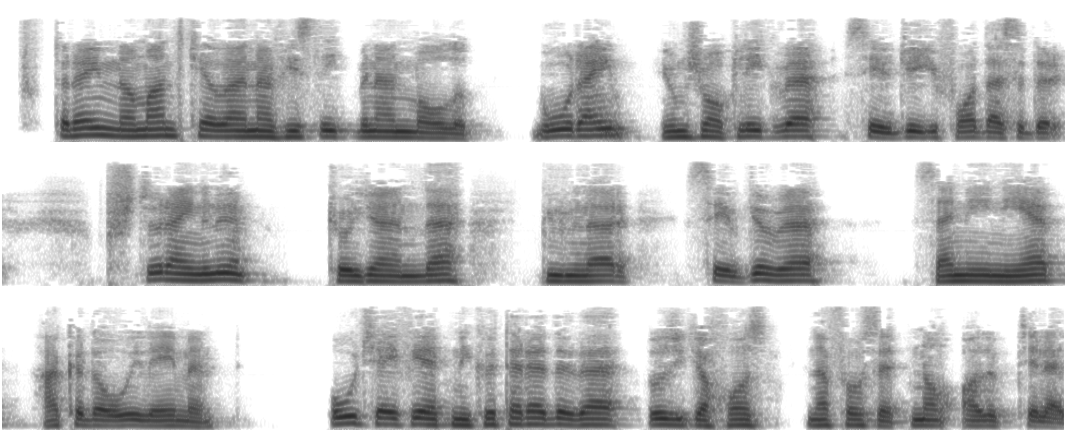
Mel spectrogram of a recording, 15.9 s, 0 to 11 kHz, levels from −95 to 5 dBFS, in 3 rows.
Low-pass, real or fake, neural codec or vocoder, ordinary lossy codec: 7.2 kHz; fake; codec, 16 kHz, 0.5 kbps, X-Codec, HuBERT features, trained on LibriSpeech; MP3, 32 kbps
